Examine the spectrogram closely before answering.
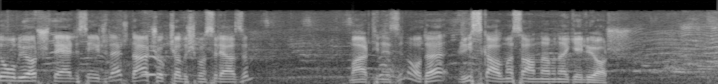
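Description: A crowd cheers and chants loudly.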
